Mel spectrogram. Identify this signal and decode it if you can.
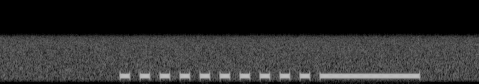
Telephone call progress tone (North American plan), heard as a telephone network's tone, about 350, 440 Hz, 0.1 s on and 0.1 s off. Stutter dial tone.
